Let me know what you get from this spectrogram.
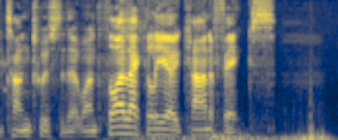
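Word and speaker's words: Thylacoleo carnifex: twist to that one thigh like a leo can't affects is the proper pronunciation of it oh yes i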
